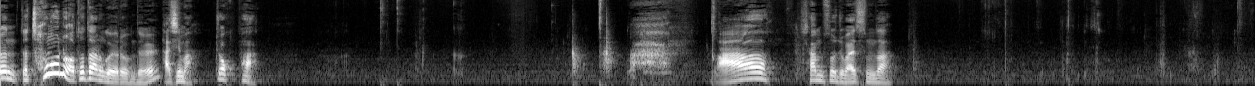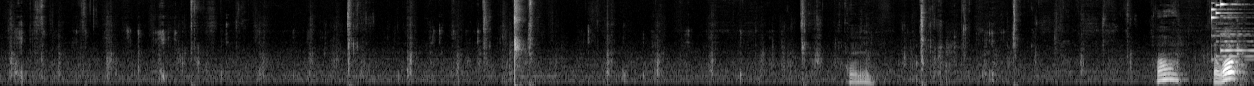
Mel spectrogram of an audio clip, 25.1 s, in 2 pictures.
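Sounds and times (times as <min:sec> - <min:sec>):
chewing with soft crunches: 0:03.2 - 0:05.1, 0:09.8 - 0:24.6.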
